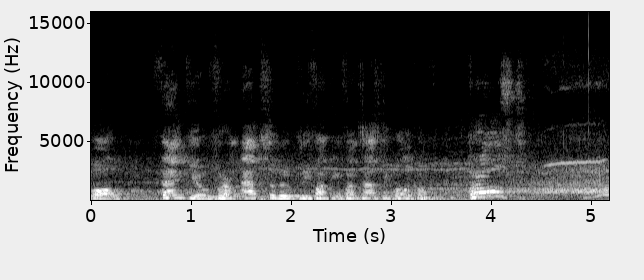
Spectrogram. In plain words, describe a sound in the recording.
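A man sings loudly through big loudspeakers outdoors.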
